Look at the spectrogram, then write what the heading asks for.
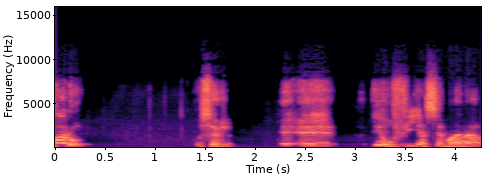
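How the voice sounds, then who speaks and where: A man with a high pitch speaks at a very slow pace, his pitch swinging very widely. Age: 60s. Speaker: leadership consultant and teacher. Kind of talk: webinar talk. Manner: halting, many fillers.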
